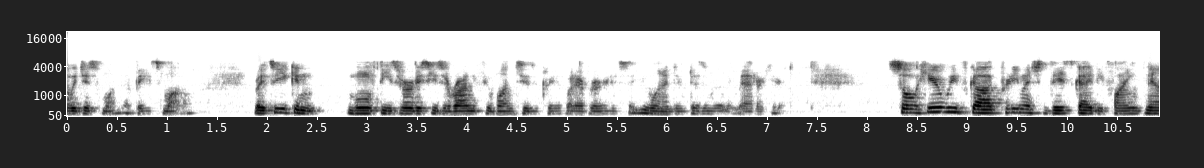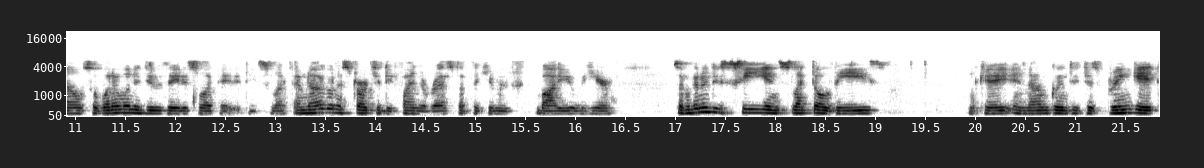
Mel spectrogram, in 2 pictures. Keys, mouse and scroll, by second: 3.0-4.8 middle drag, 5.1 KP_1, 7.2-10.5 middle drag, 10.5 KP_1, 11.5 a, 12.1 a, 13.0-14.8 middle drag, 14.8-15.2 scroll down 1, 15.2-17.3 middle drag, 16.9 c, 19.4-21.2 right drag, 20.4-21.8 drag.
